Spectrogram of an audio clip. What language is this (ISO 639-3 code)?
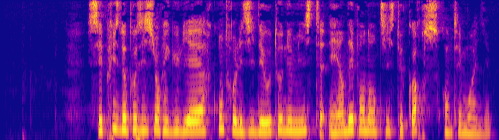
fra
